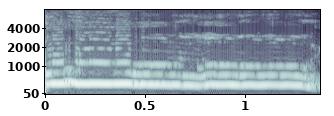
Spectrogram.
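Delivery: high, loud drawn-out ooh, mocking the shouting man; imitated yell. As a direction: bellow it like someone yelling from across a lot. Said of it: "yelling and off the top of his lungs".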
